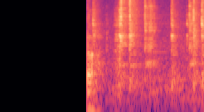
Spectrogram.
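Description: Dead silence, then a little under a second in the sound cuts in with a sharp click followed by a quick run of metallic clicks and scrapes: a screwdriver working against the metal switch contact inside an opened rice cooker, lifting it so that it touches the thermostat switch again.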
